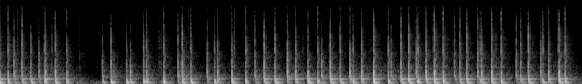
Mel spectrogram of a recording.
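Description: Fingertips tap steadily on the large cardboard lid of a copy paper box, near the lower middle of the lid. About forty quick, dull, hollow taps sound low and boxy with a short decay, and the rapid rhythm breaks only briefly near the one-second mark.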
